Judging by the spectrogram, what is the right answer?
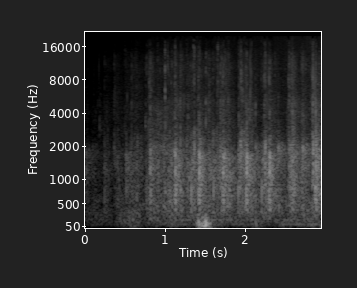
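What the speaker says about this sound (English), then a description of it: "as we are in the act of clapping" Business excellence awards audience applauding in a hall: a steady, dense wash of many hands clapping that swells slightly and holds at a moderate, even level throughout.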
